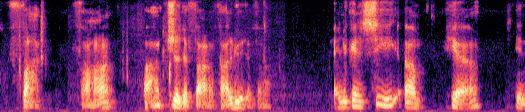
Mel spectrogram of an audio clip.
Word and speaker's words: 法: And it's pronounced, of course, as fa, and you can see here,In this one word, a number of elements.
